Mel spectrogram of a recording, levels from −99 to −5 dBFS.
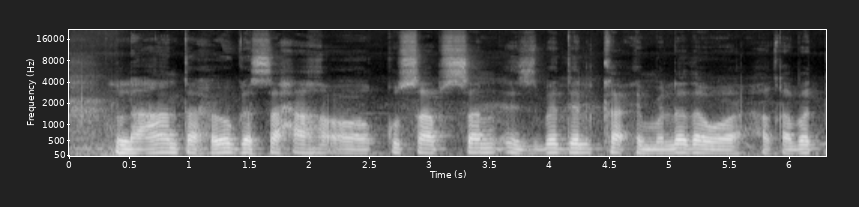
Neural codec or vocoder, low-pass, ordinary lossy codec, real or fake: vocoder, 44.1 kHz, 128 mel bands every 256 samples, BigVGAN v2; none; none; fake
